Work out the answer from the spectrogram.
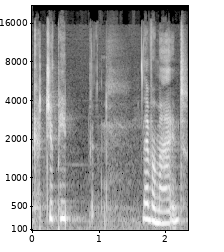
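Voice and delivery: meek trailing off. Pretend. Giving up on shushing the couple, meek and soft. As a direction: lose your nerve mid-ask. Timid backing down.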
